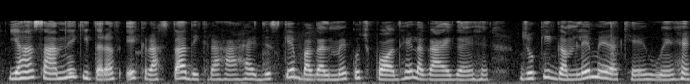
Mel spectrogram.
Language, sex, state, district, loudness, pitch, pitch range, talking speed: Hindi, female, Jharkhand, Palamu, -17 LUFS, 240 Hz, 225-290 Hz, 210 wpm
